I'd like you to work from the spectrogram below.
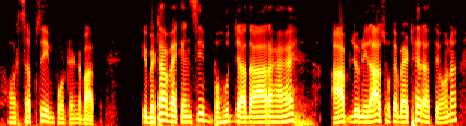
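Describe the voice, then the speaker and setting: A man's voice: on the high side, a little mellow, clear, resonant tone, no room sound, clean studio sound. A man teaching an exam-prep lecture, speaking earnestly and calling his students sir and beta. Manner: earnest, addresses viewers as sir and beta, mixes in English. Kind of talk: coaching lecture on a job vacancy.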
